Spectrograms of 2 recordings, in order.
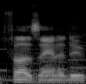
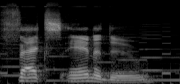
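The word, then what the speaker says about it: Faxanadu: Pronouncing Fuzz Xanadu correctly, yeah. Not Fax Xanadu.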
